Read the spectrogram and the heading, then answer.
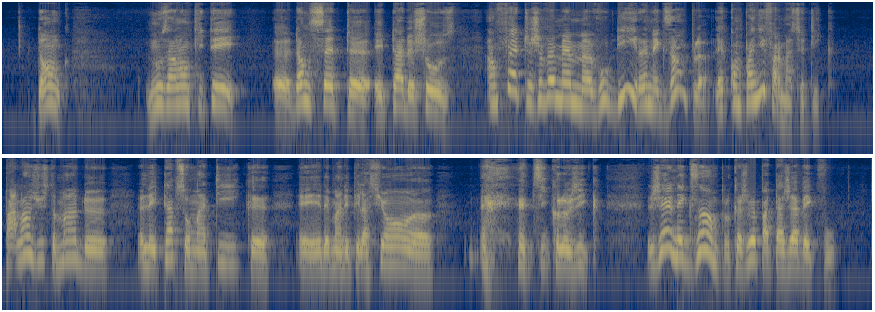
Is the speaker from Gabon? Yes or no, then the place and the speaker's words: yes; Gabon; now in Europe; c'est pas comme chez nous au Gabon.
